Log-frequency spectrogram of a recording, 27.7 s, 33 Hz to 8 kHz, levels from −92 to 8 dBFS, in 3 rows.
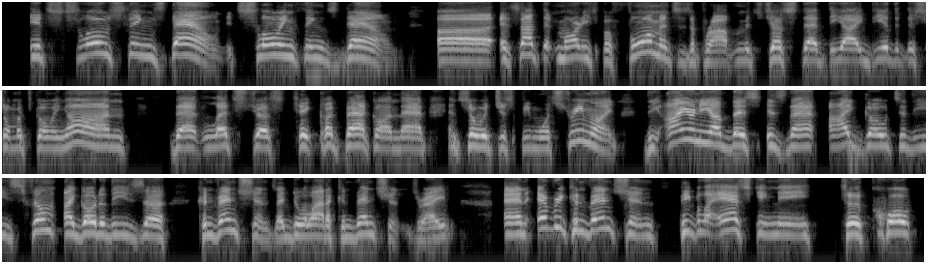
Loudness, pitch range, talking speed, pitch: -27 LUFS, 190-235 Hz, 165 wpm, 210 Hz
